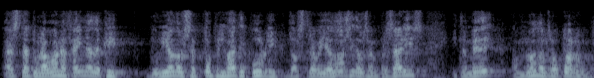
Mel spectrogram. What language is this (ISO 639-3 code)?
cat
